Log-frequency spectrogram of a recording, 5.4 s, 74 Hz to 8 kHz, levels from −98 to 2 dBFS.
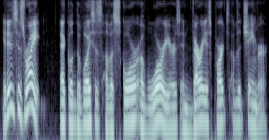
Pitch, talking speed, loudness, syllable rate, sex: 135 Hz, 200 wpm, -19 LUFS, 4.9 syllables/s, male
